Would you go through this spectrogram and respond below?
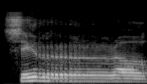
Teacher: rnya dibaca dobel ada tasdidnya ditekan ya dan agak ditahan biar tampak dobelnya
